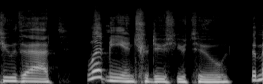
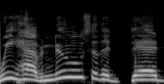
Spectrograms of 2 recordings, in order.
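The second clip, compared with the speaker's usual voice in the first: chipper, bright, high-pitched, happy news-anchor tone; 6 semitones higher than usual. Podcast host announces news of the dead, sounding happy. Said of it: "I don't know why I sound so happy saying that".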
